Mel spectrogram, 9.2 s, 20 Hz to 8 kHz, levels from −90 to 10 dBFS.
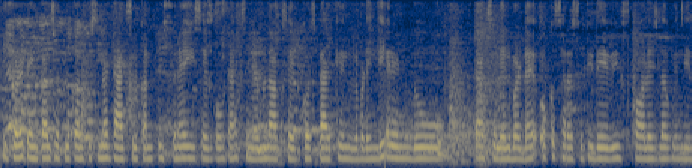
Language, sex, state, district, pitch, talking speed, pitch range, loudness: Telugu, female, Andhra Pradesh, Anantapur, 200 Hz, 190 wpm, 195-205 Hz, -25 LUFS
